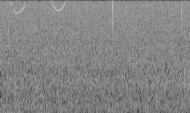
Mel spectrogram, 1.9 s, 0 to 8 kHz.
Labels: {"label": "biophony, dolphin", "recorder": "SoundTrap 500"}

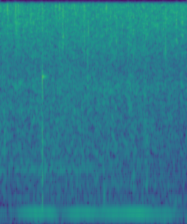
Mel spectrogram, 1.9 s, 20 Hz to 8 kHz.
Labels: {"label": "anthrophony, boat engine", "recorder": "SoundTrap 300"}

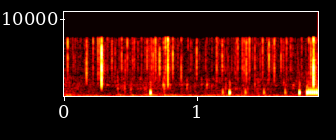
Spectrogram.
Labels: {"label": "biophony, knock croak", "recorder": "SoundTrap 300"}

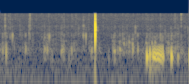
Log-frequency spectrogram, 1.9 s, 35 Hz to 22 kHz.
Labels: {"label": "biophony, stridulation", "recorder": "SoundTrap 600 or HydroMoth"}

